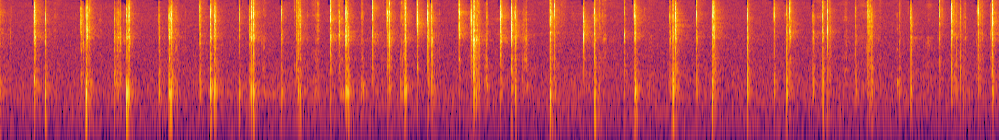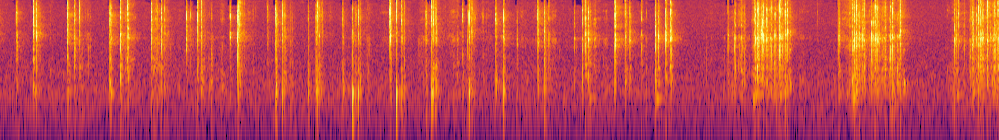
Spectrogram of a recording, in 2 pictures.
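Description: Long red nails tap and scratch across the woody scales of a single dry pinecone held in the hand. A rapid, uneven stream of sharp, bright clicks plays over a near-silent background, with brief scratchy rasps near the end.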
